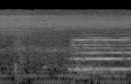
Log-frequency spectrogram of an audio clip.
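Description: An alphorn blows a long, steady low note.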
